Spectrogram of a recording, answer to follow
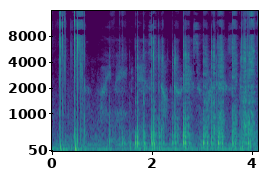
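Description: Fingertips tapping and rubbing directly on a camera lens, giving quick, irregular taps with a rough, hissing rub between them.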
